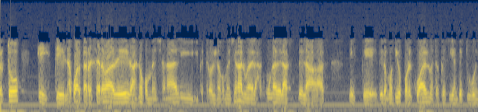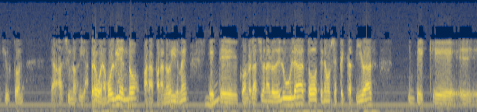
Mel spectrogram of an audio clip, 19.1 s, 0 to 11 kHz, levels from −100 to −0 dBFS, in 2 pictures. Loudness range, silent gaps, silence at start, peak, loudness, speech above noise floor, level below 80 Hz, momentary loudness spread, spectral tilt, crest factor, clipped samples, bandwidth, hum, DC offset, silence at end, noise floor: 5 LU; none; 0 s; 0 dBFS; -14 LUFS; 24 dB; -50 dBFS; 12 LU; -7 dB/octave; 14 dB; under 0.1%; 6.2 kHz; none; under 0.1%; 0 s; -38 dBFS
